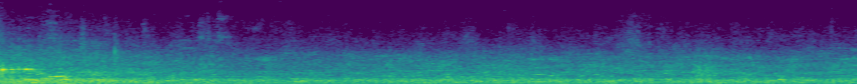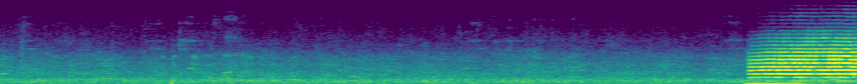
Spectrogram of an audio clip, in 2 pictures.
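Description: A large audience applauds and cheers in a big echoing hall.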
